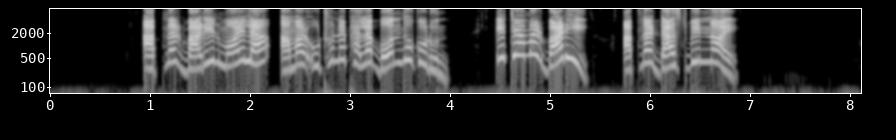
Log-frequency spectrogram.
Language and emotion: Bengali, angry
